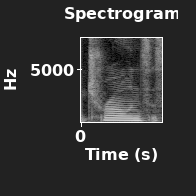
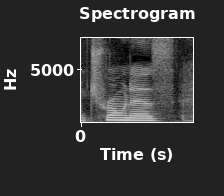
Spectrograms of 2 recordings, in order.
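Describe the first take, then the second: First: "Trones" as a single syllable, rhyming with bones; one-syllable Trones. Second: "Tronas" in two syllables, TRONE-us. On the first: Narrator showing how some in the courtroom say the surname, "Trones" as one syllable. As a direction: say "Trones" with a silent e. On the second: Narrator showing the other courtroom pronunciation of the surname, "Tronas" as TRONE-us. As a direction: add an unstressed "us" ending to "Tronas". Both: Shown as a demonstration. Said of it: "I have seen pronounced differently".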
